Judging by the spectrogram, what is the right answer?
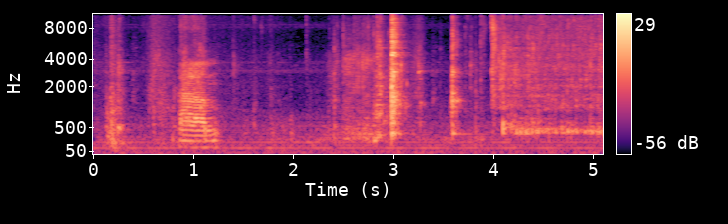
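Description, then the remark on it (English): A metallic clank and some kitchen clatter, then water from a tap gushes steadily into a kettle, fairly loud, continuing to the end, as the kettle is filled to make a cup of coffee. “Fill up the old kettle with water.”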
